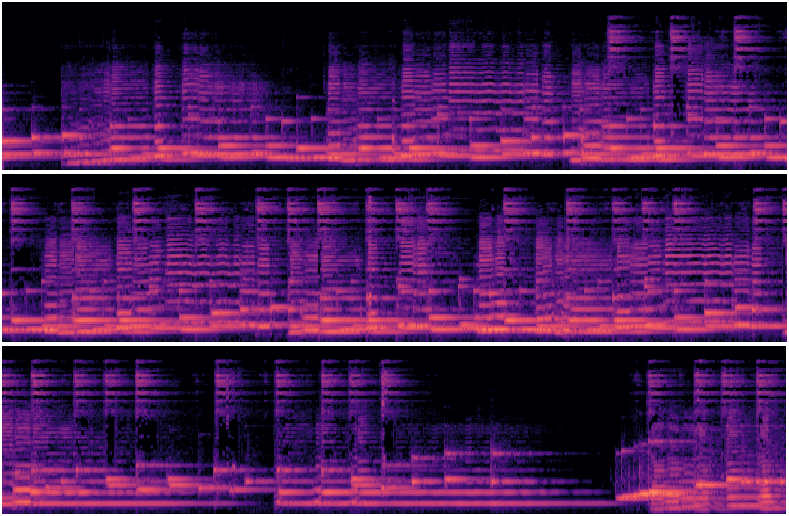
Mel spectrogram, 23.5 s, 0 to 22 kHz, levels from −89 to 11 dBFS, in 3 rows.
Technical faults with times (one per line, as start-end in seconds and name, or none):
3.90-3.92 corrupt frame decoded
11.50-11.54 corrupt frame decoded
17.94-18.05 corrupt frame decoded
19.48-19.51 corrupt frame decoded
22.64 corrupt frame decoded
